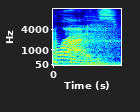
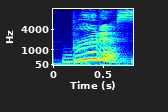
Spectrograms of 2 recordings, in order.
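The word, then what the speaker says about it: Bryde's: Okay, so I would say that's brides, right? Or brids. That would be weird. But brides is how that would be. No, Brutus. – Yep. It's pronounced Brutus whale. – Brutus whale. Makes zero sense.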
